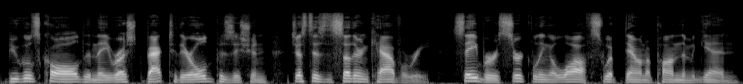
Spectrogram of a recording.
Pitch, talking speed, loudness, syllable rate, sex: 110 Hz, 185 wpm, -22 LUFS, 5.1 syllables/s, male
